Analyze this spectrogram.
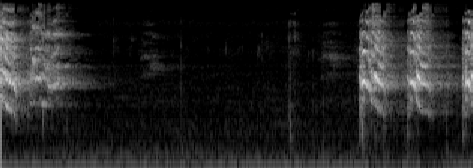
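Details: Rose-ringed parakeet: one harsh squawk, a quiet pause, then three rapid grating screeches close together, over a faint low hum.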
